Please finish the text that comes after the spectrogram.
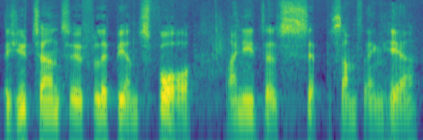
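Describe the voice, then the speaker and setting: A man preaching a sermon while he has a head cold, his voice gravelly, pausing often with ums and uhs and repeating phrases for emphasis. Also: mid-range voice, fairly even intonation, dark tone. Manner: halting, many ums and uhs. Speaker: pastor.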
